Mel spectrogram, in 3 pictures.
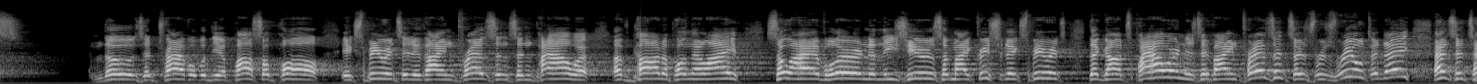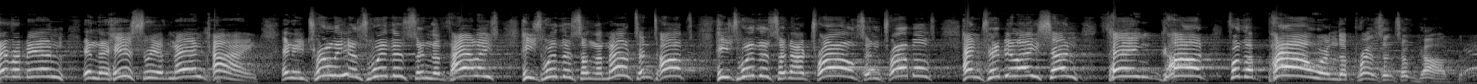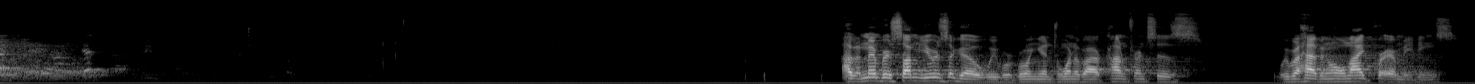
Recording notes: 2023 Spring Jubilee. A sermon preached Tuesday Morning during our Spring Jubilee, on March 28, 2023.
